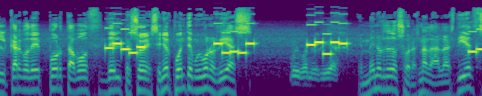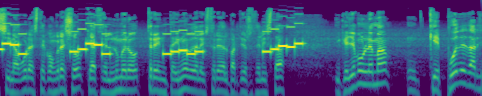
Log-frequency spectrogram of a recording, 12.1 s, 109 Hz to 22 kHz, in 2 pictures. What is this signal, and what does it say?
Five-tone selective call (CCIR), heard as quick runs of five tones, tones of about 100 ms. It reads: 60527 02320 99110 35091 35091 13413 35870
